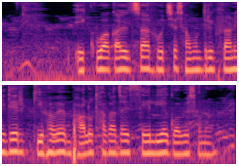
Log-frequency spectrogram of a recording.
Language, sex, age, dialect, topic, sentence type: Bengali, male, 18-24, Western, agriculture, statement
